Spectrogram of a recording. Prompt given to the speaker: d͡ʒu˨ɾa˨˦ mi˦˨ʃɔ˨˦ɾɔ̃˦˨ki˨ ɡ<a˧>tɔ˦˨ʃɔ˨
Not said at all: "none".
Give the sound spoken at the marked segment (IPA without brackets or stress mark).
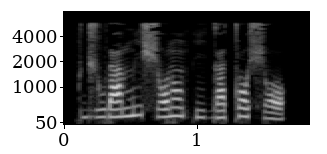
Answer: a˨˦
